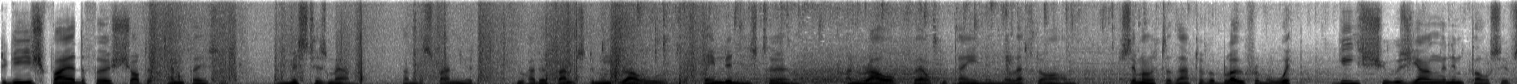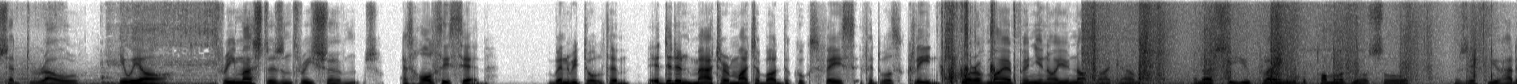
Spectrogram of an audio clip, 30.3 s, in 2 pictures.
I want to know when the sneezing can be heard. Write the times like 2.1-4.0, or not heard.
not heard.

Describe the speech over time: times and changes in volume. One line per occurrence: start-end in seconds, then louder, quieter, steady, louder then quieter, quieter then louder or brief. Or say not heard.
0.0-30.3 steady.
